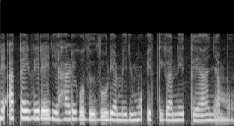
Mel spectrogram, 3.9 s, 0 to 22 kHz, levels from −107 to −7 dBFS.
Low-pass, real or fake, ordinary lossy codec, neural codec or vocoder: 7.2 kHz; real; none; none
